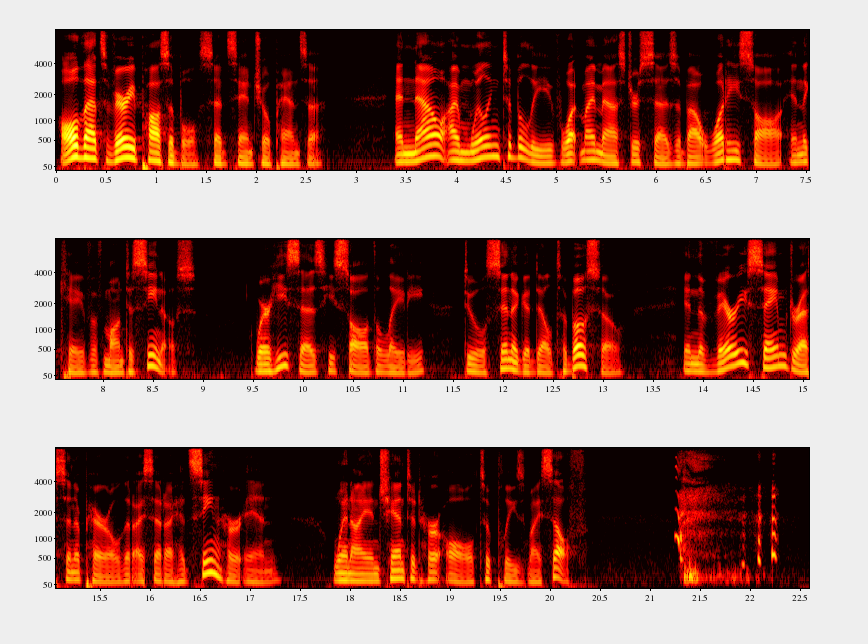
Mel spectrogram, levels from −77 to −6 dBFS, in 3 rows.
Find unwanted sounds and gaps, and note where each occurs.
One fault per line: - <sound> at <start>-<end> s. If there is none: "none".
- laugh at 21.2-22.3 s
